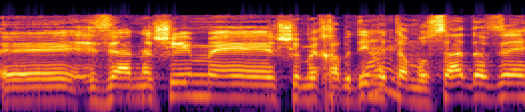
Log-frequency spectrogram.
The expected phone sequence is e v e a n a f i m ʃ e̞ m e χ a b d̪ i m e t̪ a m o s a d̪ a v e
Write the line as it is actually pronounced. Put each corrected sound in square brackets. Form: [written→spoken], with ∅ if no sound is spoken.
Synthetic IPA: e [v→z] e a n a [f→ʃ] i m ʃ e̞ m e χ a b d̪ i m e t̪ a m o s a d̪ a [v→z] e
